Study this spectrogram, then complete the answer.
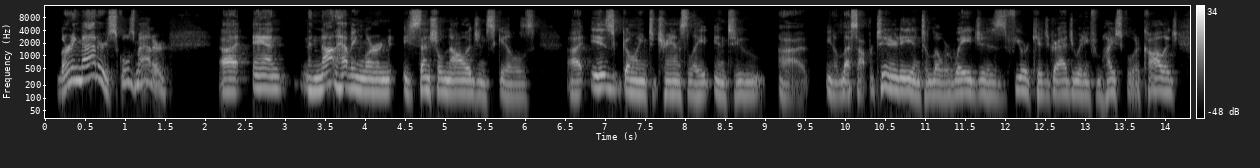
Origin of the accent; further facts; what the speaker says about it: Chesterfield, Missouri, United States; moved away; I grew up in Chesterfield, Missouri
